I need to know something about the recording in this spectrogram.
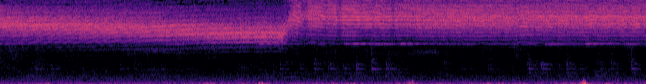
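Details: July cicada chorus heard from a hilltop overlooking Fukuoka, Japan: continuous shrill, high buzzing that jumps higher partway through, over scattered soft low thumps and faint brief ringing tones.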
